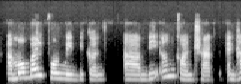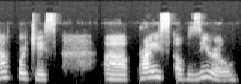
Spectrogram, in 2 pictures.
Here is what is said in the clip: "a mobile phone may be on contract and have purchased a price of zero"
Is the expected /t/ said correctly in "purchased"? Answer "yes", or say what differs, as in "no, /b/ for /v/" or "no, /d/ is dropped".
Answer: yes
